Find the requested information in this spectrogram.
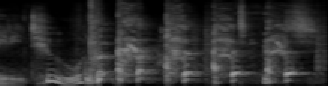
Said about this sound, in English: I said I was going to cough. It was just delayed.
